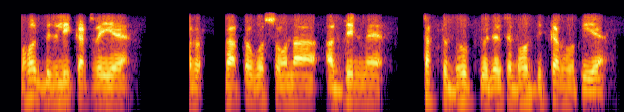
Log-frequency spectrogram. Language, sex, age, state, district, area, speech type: Urdu, male, 18-30, Bihar, Purnia, rural, conversation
